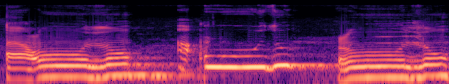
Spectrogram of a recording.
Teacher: یہ عین ہے، اس کو گہرائی سے ادا کرنا ہے گلے کے اندر سے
